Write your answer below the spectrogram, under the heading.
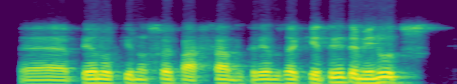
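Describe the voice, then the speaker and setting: Ordinary pitch variation and a moderate pace, with a Brazilian accent. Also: man. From Brazil, Minas Gerais. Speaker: fire brigade officer. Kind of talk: presentation.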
